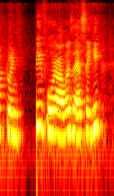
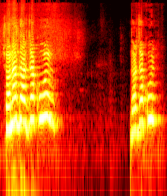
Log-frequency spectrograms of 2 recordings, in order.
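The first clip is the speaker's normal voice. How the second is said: much higher, louder stern call; calling through the door; 7 semitones higher, 7 dB louder than usual. Real, not acted. Mother calling toddler to open the shut door, loud stern call. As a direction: demand she open the door now.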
